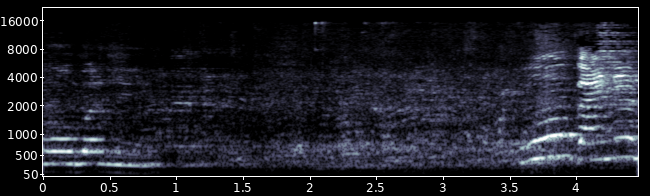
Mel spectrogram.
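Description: Speech and chatter: a held voice in the first second, then children murmuring in a large room, and another voice starting with a rising pitch near the end.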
